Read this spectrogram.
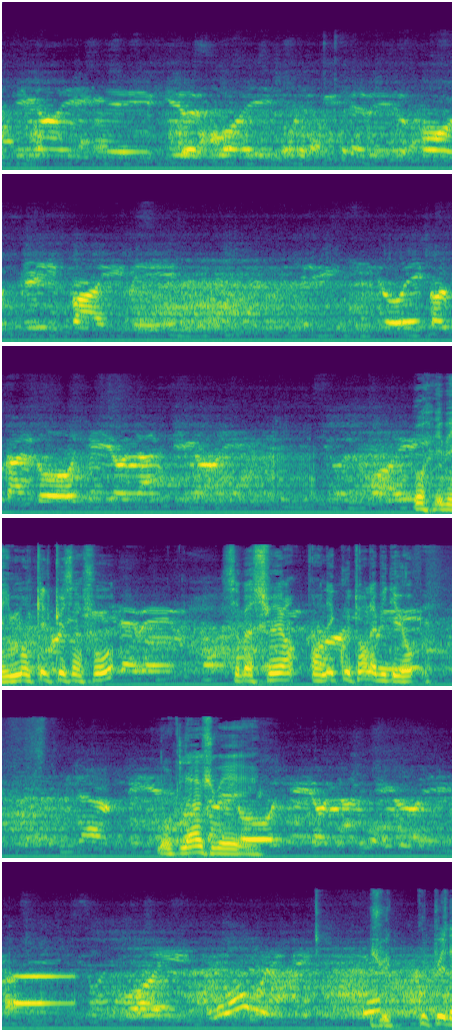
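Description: Voices come through a radio loudspeaker.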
